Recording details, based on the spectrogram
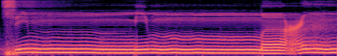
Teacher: Kasroh tanwin pada huruf sin siap masuk pada huruf mim, idgham bi gunnah. Kita tekan 3 ketuk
